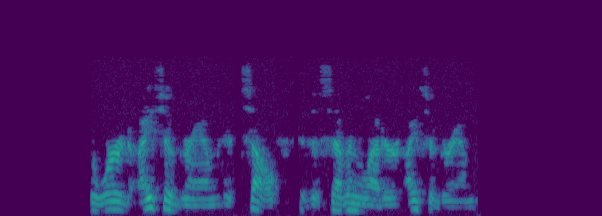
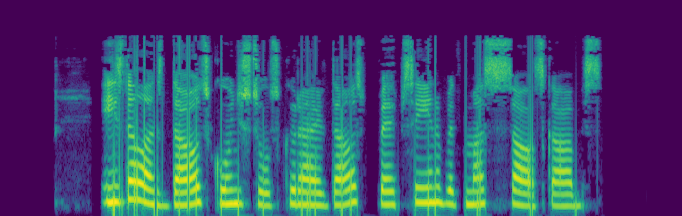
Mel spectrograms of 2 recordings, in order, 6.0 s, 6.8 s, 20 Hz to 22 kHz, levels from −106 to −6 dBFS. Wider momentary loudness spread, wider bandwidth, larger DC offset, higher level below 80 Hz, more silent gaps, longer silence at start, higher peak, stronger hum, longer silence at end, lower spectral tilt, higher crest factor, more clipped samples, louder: first, 12 LU vs 9 LU; second, 8 kHz vs 11.5 kHz; neither; second, under -90 dBFS vs -46 dBFS; first, 2.37-2.41 s, 2.93-2.98 s vs none; second, 0.9 s vs 1.05 s; second, -36 dBFS vs 0 dBFS; neither; first, 1.3 s vs 0.85 s; about the same, -5 dB/octave vs -4 dB/octave; about the same, 20 dB vs 16 dB; neither; second, -53 LUFS vs -15 LUFS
